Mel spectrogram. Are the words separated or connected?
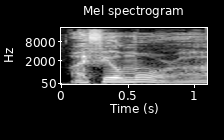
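connected. The words are said joined smoothly together.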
